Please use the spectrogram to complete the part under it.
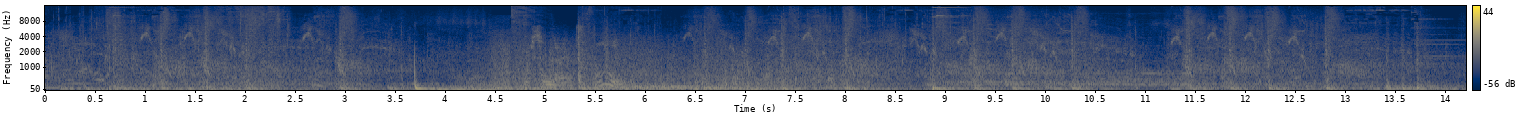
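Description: Magic spells zap and crackle in quick bursts.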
